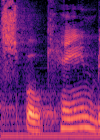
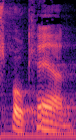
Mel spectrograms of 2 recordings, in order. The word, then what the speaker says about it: Spokane: Some people call that Spokane because it's spelled A-N-E. But we live there, or I lived there as a child, and it's pronounced Spokane by all the people who live there.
